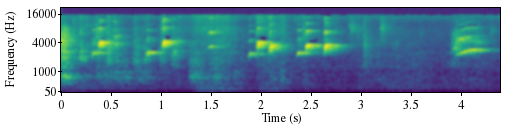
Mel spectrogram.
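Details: Tunisian goldfinch in an aviary delivering a lively song of rapid, tinkling chirps and brief rising whistles, one phrase after another, ending with a longer bright trill.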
